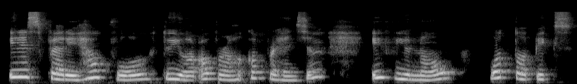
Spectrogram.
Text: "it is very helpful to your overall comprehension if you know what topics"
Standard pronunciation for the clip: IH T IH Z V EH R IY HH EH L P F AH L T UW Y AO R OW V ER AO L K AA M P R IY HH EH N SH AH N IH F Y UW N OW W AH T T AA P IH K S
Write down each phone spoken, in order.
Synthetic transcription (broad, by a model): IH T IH S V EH R IY HH EH L P F AH L T UW Y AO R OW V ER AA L K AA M P R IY HH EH N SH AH N IH F Y UW N OW W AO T T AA P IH K S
